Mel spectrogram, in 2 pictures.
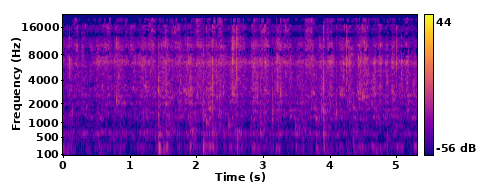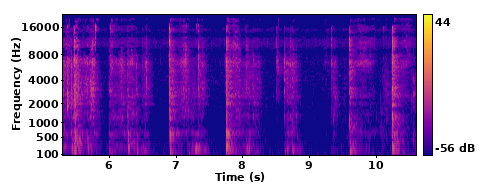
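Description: Glucose syrup, yeast and flour are mixed into a pumpernickel dough, giving soft, irregular scraping, stirring and light knocking in a bowl at close range.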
